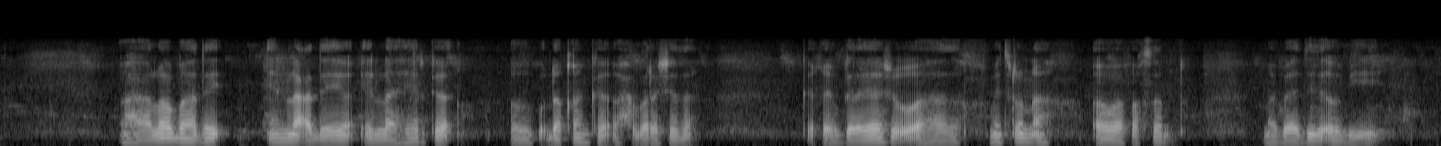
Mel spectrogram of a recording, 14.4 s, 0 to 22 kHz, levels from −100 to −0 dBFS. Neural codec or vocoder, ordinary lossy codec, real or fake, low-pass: none; none; real; 7.2 kHz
